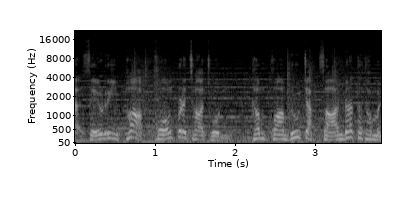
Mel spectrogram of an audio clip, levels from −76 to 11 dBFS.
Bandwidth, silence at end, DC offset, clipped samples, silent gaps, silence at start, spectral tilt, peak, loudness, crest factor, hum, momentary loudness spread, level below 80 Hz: 15.5 kHz; 0 s; under 0.1%; under 0.1%; none; 0 s; -6.5 dB/octave; -8 dBFS; -24 LUFS; 16 dB; none; 4 LU; -44 dBFS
